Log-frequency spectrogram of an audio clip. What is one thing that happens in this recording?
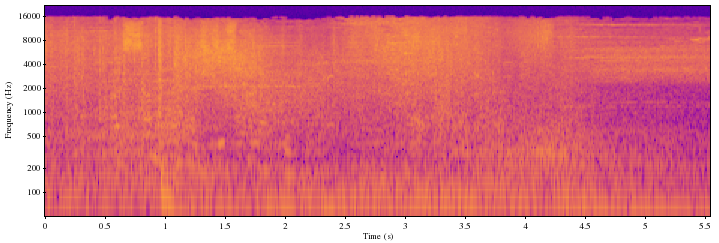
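A large building explodes with a deep crashing rumble.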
